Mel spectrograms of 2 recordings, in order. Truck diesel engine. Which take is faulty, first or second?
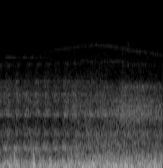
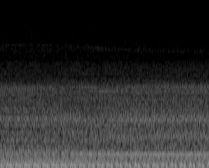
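second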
